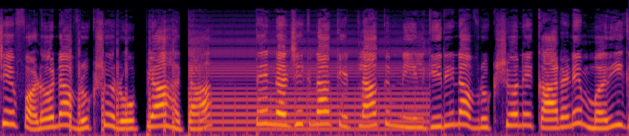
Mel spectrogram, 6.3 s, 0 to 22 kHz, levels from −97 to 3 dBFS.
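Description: Right after "જે ફળોના", from 0.70 to 1.74 s, GSM signalling bursts break in: a nearby 2G phone's radio pulses get rectified, giving galloping ticks and short 217 Hz buzzes nearly as loud as the speech. Then from 1.89 to 4.30 s it settles into a steady GSM phone buzz, the phone now in a call, with a hard, raspy 217 Hz tone about 12 dB under the speech.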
